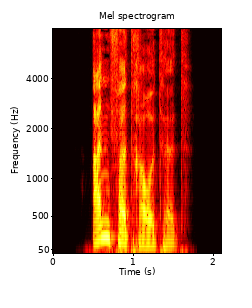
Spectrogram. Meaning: inflection of anvertrauen: 1. second-person plural dependent preterite 2. second-person plural dependent subjunctive II
- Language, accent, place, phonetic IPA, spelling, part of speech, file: German, Germany, Berlin, [ˈanfɛɐ̯ˌtʁaʊ̯tət], anvertrautet, verb, De-anvertrautet.ogg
